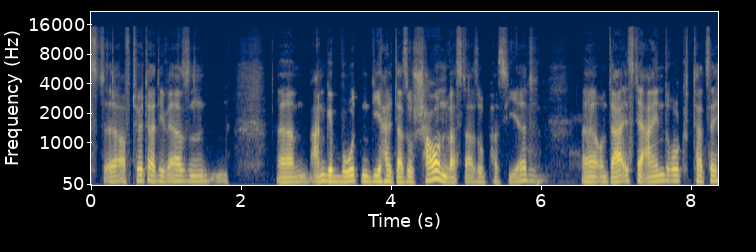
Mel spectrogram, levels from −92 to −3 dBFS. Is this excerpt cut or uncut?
uncut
